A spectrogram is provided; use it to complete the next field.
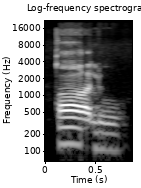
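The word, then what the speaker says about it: قالوا: The wow is just to pull the lam, and then the alif is silent. Silent. Kalu. Qalu.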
